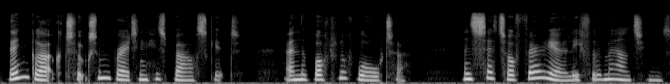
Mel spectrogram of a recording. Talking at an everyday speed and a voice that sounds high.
Yes: average, 190 wpm; high, 230 Hz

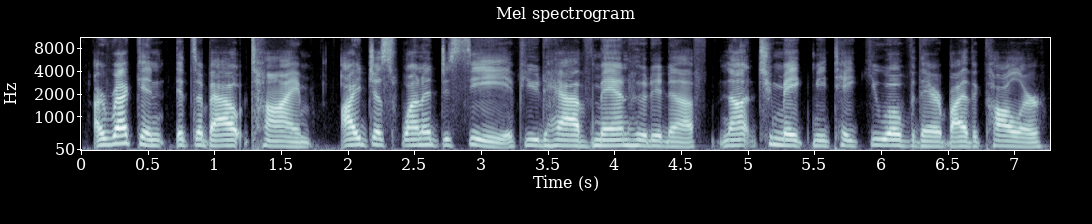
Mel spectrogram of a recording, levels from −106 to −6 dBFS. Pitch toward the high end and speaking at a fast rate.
No: medium, 155 Hz; fast, 215 wpm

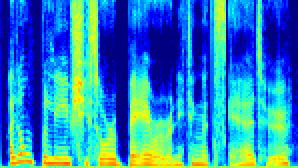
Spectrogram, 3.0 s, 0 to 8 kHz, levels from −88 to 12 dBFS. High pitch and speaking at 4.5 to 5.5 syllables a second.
No: high, 230 Hz; 6.2 syllables/s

